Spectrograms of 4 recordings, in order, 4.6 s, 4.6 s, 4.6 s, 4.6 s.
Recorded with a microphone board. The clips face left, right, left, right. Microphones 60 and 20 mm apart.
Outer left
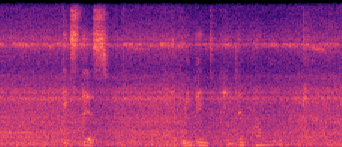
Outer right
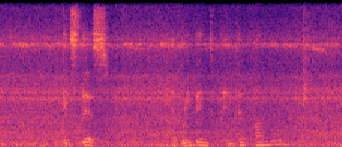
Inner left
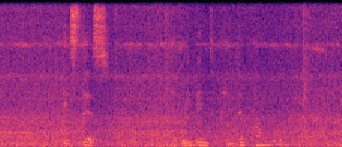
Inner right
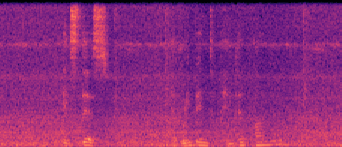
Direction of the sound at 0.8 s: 25° right (ahead or behind).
